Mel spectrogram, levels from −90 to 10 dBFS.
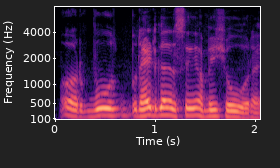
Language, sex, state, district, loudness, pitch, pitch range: Hindi, male, Jharkhand, Jamtara, -15 LUFS, 175 Hz, 160-185 Hz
